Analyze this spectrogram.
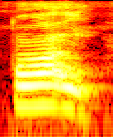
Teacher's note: ഇത്തിബാക്ക് എന്ന് പറഞ്ഞാൽ നാവിന്റെ മധ്യം മധ്യഭാഗം അണ്ണാക്കിലേക്ക് ചേരലാണ്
